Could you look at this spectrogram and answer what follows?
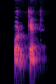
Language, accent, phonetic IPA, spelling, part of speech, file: Catalan, Valencia, [poɾˈket], porquet, noun, LL-Q7026 (cat)-porquet.wav
- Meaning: 1. piglet 2. the fish Symphodus cinereus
